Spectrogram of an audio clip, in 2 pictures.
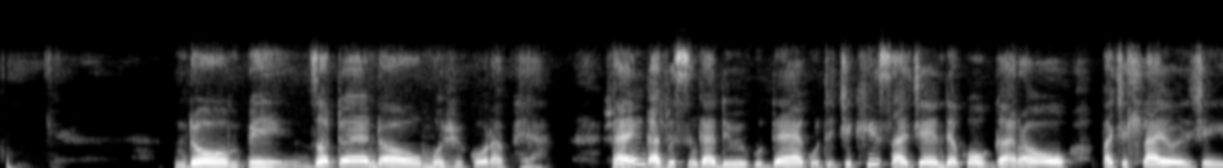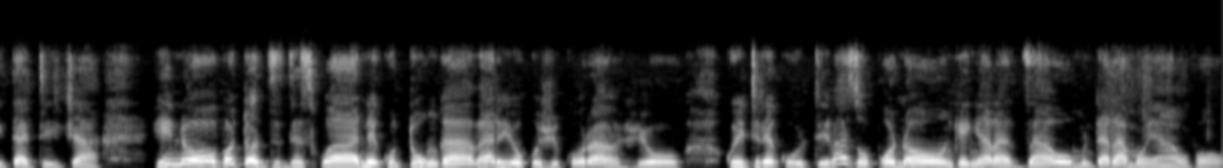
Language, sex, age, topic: Ndau, male, 18-24, education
